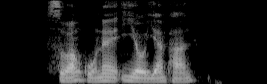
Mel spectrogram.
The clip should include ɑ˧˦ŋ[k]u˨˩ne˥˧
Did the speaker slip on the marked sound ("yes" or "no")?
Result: no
